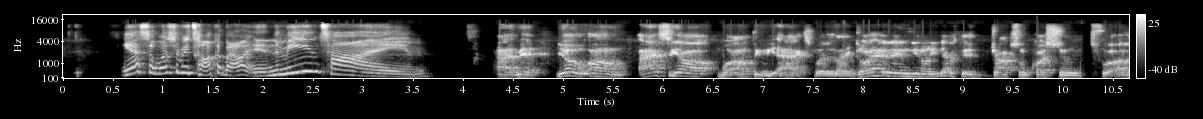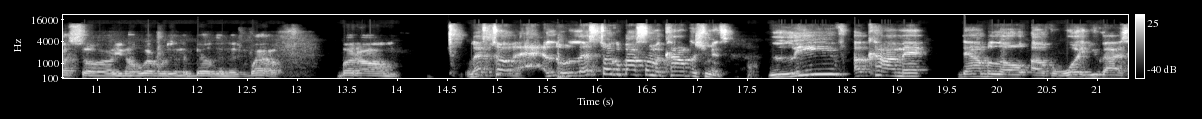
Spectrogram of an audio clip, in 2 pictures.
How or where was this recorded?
video call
